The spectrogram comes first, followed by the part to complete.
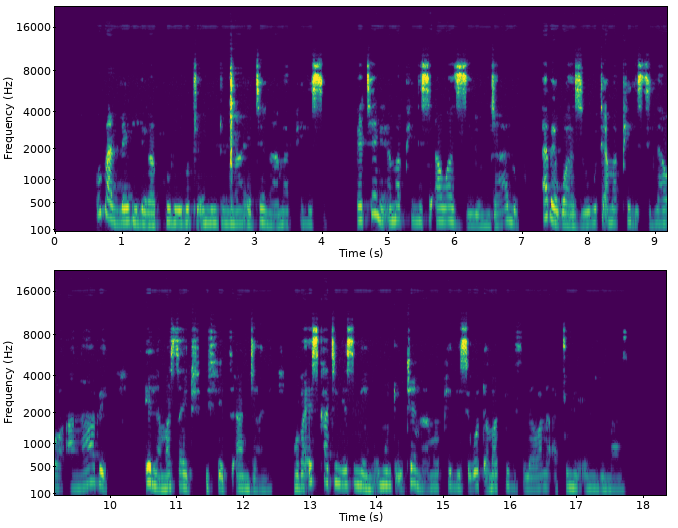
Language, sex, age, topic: North Ndebele, female, 36-49, health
